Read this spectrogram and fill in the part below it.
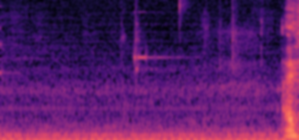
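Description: A short electronic menu blip sounds as a selection is made.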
